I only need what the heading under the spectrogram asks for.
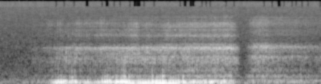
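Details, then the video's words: Sleeping elderly female Labrador Retriever at home, peaceful rest: a deep, rough, snoring inhalation of nearly two seconds, low and grainy, then a brief hush and a softer breath. "Elderly dog sleeping with breathing sounds"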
